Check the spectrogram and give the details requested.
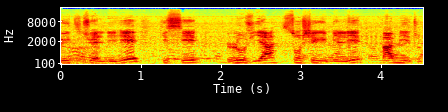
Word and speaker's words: Lauviah: Génie que n'a pas là, chérubin qui n'a pas là, c'est Lovia qui s'écrit Lauvia-H, son chérubin.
